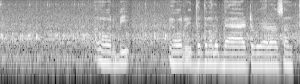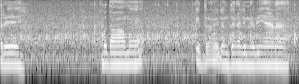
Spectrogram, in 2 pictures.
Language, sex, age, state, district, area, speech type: Dogri, male, 18-30, Jammu and Kashmir, Samba, rural, spontaneous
